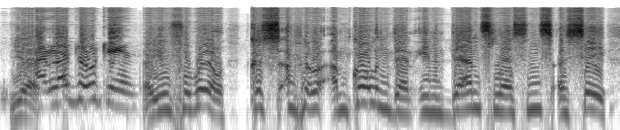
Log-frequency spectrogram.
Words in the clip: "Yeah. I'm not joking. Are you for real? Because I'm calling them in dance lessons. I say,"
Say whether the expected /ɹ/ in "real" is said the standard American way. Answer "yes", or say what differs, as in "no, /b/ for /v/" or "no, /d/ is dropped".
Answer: no, /w/ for /ɹ/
